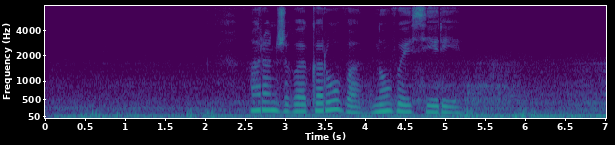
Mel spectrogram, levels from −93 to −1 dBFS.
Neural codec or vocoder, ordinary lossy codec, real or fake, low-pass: none; none; real; none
